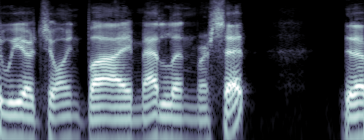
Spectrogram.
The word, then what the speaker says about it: Merced: I'm your host, Rory the Good, and today we are joined by Madeline Merced. Did I pronounce that right?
